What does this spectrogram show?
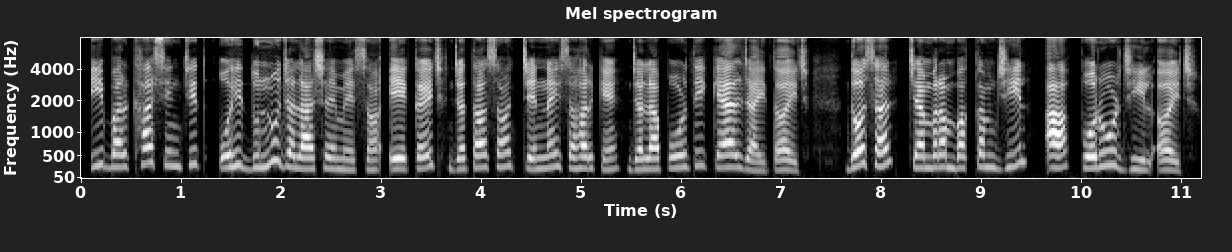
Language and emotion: Maithili, neutral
